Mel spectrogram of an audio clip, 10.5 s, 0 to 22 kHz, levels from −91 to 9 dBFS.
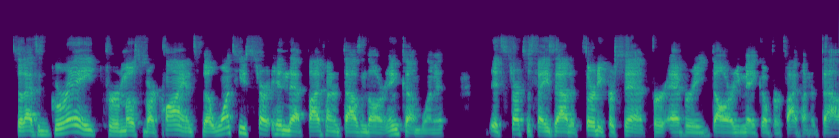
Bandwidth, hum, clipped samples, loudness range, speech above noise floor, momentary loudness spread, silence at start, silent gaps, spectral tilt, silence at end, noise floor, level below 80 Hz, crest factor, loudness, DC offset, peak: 7.6 kHz; none; under 0.1%; 2 LU; 34 dB; 7 LU; 0.25 s; 5.99-6.05 s; -5.5 dB/octave; 0 s; -53 dBFS; -70 dBFS; 16 dB; -19 LUFS; under 0.1%; -4 dBFS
